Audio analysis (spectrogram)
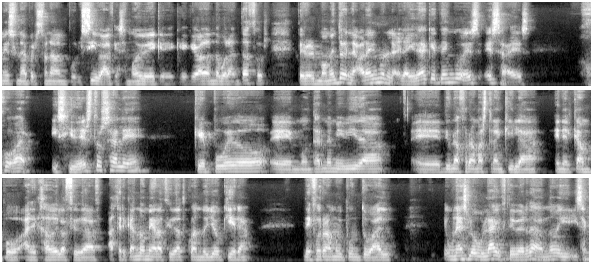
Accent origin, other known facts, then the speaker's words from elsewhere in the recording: Valladolid, Castile and León, Spain; hace tiempo que estaba viviendo entre Guadalajara, Madrid y Valladolid, ¿no? Que es mi tierra, yo me muevo bastante.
